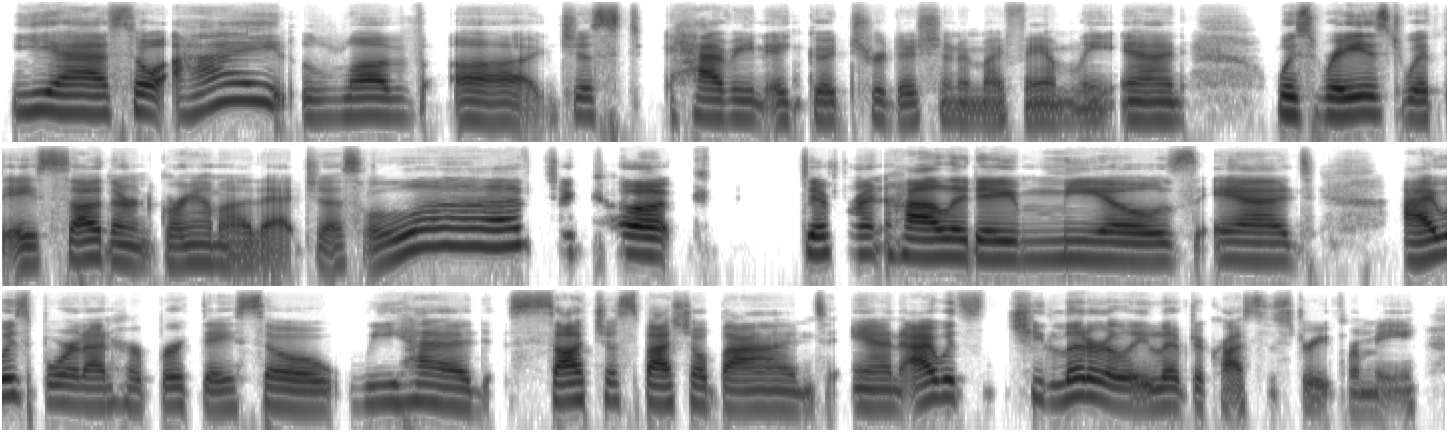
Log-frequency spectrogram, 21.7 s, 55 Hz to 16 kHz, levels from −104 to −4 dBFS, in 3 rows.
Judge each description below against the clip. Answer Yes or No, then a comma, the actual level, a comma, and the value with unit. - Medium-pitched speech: Yes, medium, 165 Hz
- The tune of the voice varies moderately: Yes, average, 4.0 semitones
